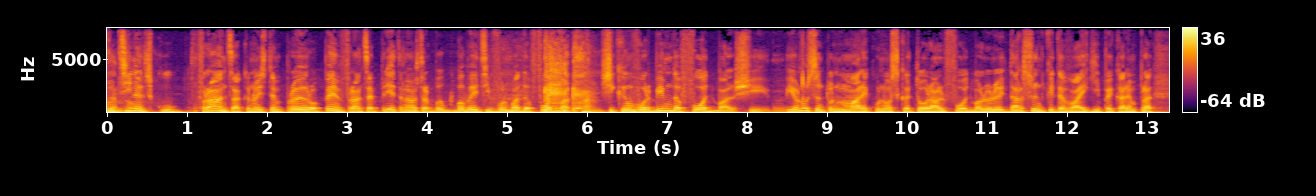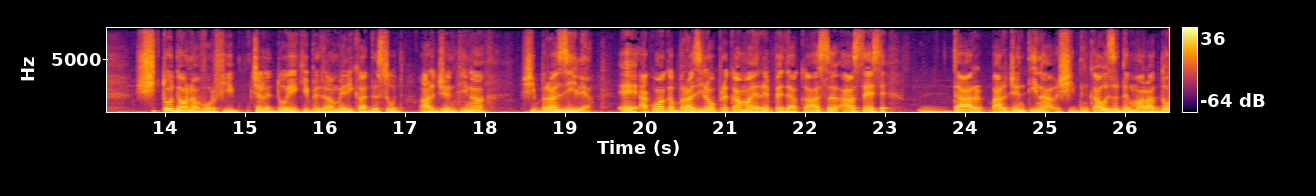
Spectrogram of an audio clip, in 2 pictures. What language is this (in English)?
Romanian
